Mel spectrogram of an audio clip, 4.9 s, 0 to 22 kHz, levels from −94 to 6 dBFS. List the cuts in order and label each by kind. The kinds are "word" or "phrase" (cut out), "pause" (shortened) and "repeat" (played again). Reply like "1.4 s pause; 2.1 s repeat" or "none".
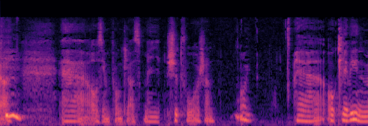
1.4 s word; 2.1 s word

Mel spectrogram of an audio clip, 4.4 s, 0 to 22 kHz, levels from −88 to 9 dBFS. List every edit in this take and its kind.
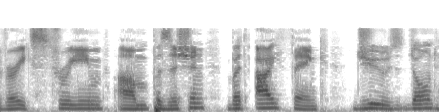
1.1 s pause

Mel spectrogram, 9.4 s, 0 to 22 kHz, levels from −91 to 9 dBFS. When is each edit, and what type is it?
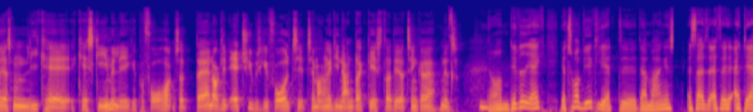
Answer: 8.4 s word

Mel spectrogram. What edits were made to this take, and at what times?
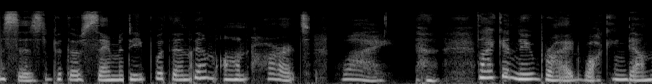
1.2 s word; 1.9 s phrase; 2.5 s word; 3.3 s pause; 4.8 s word

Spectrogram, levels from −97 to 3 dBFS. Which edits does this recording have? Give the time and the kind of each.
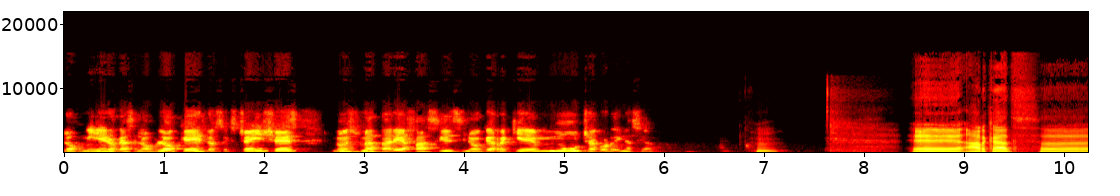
none

